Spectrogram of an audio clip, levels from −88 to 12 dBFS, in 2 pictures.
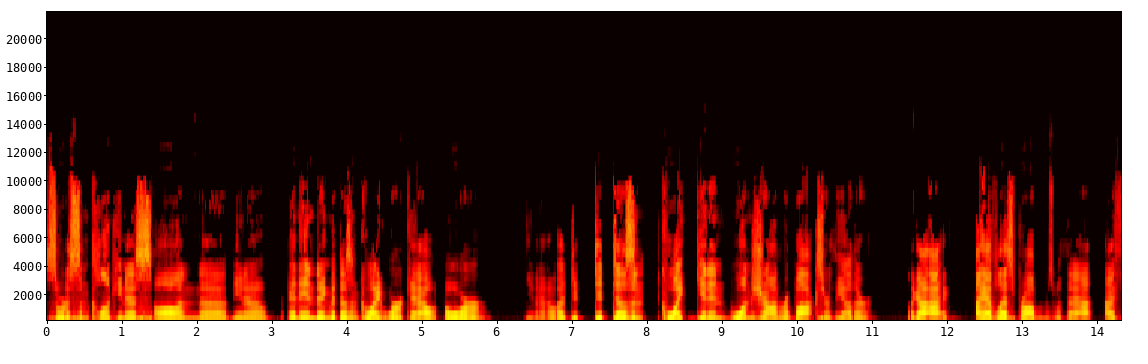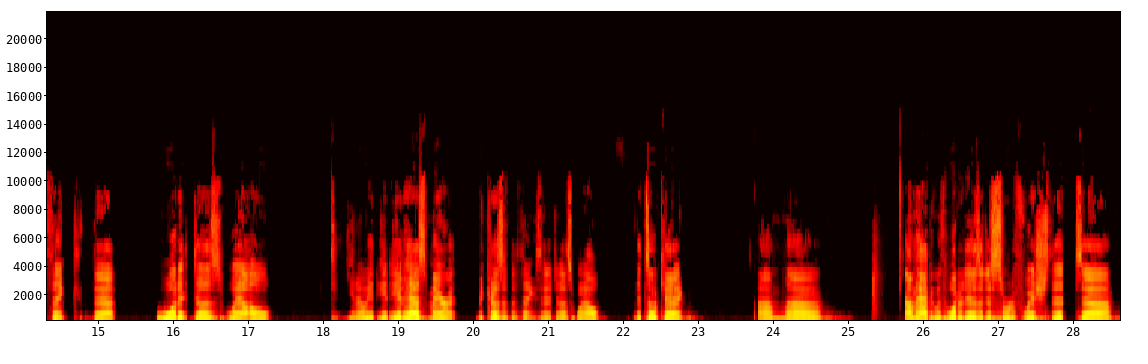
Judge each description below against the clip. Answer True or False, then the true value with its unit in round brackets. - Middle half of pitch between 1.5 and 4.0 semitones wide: True (3.5 semitones)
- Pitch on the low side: True (95 Hz)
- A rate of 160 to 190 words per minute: True (165 wpm)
